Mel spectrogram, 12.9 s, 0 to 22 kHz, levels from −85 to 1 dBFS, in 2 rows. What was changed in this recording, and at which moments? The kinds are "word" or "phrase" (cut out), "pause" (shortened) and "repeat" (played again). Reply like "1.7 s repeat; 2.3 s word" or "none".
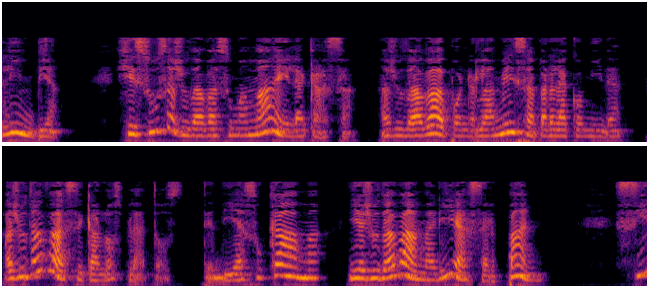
3.6 s pause; 6.3 s pause; 8.4 s pause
